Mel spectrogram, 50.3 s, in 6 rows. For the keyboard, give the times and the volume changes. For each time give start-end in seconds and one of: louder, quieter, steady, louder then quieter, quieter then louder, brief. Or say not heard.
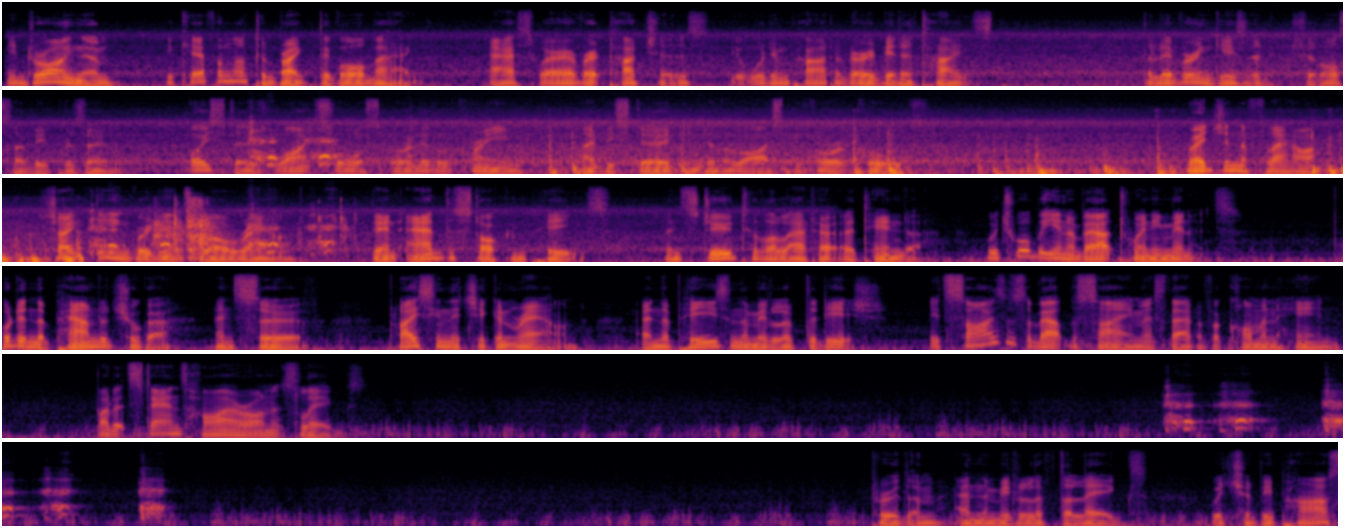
11.8-19.0 louder.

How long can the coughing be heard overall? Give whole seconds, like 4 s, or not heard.
5 s.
